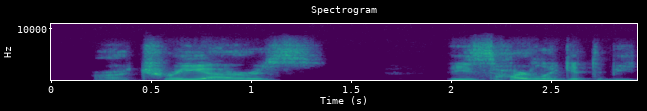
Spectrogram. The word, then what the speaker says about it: Iris: gioser gioser yep um by the way uh Iris the I in Latin is always pronounced e so it really should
